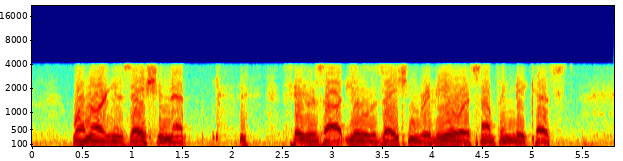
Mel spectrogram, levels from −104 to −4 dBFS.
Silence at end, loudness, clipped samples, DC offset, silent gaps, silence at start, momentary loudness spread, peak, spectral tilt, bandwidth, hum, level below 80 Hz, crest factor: 0 s; -7 LUFS; 5%; 0.3%; none; 0 s; 14 LU; 0 dBFS; -11.5 dB/octave; 4 kHz; none; -20 dBFS; 6 dB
